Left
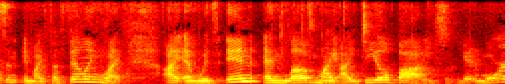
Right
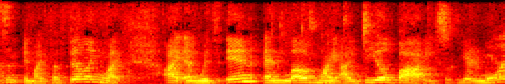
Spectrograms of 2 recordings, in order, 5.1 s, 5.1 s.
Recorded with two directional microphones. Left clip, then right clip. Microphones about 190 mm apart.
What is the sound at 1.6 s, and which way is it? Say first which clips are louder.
Speech: left 1 dB; 50° left (ahead or behind).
